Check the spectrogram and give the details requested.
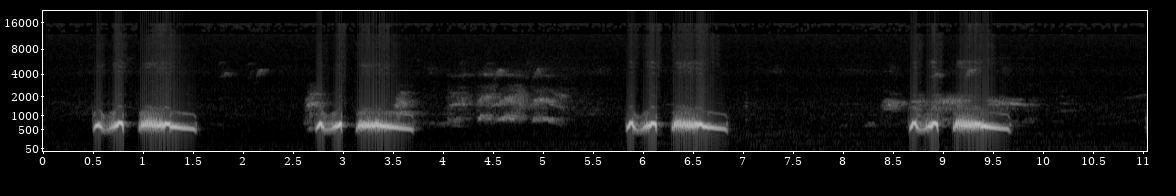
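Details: Spotted dove used as a lure, 'thổ' voice: four evenly spaced phrases, each a quick double coo then a longer, sagging coo, roughly every two to three seconds; soft higher chattering notes fill one gap.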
